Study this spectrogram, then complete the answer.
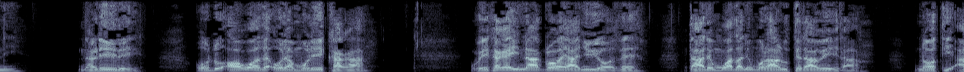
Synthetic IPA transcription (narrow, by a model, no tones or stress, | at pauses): i | naɾeɾe | ondoʔɔwɔðɛʔoɾeamoɾekaɣa | wʔekaɣɛinaːɡɔɾɔjaɲujɔðɛ | taɾemwaðanimoɾaːɾuteɾaweɾa̰ | nɔtiʔa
